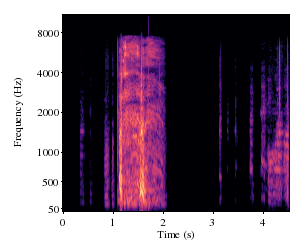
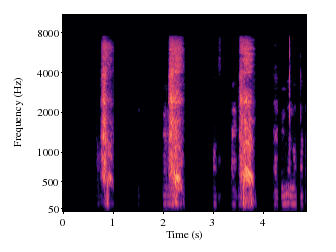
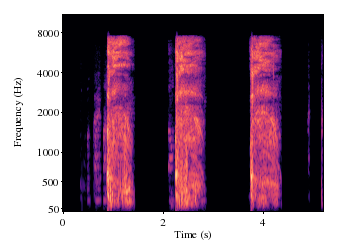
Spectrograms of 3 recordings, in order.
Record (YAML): cough_length: 4.5 s
cough_amplitude: 32768
cough_signal_mean_std_ratio: 0.26
exhalation_length: 4.9 s
exhalation_amplitude: 21292
exhalation_signal_mean_std_ratio: 0.31
three_cough_length: 5.2 s
three_cough_amplitude: 31774
three_cough_signal_mean_std_ratio: 0.42
survey_phase: beta (2021-08-13 to 2022-03-07)
age: 18-44
gender: Male
wearing_mask: 'No'
symptom_none: true
smoker_status: Never smoked
respiratory_condition_asthma: true
respiratory_condition_other: false
recruitment_source: REACT
submission_delay: 2 days
covid_test_result: Negative
covid_test_method: RT-qPCR
influenza_a_test_result: Negative
influenza_b_test_result: Negative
